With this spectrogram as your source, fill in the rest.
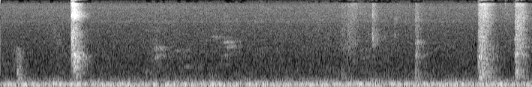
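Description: A spray bottle hisses in short bursts a little way off.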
